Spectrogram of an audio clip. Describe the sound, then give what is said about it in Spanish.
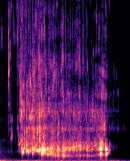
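Water is poured into a glass to drink in one steady stream for about two seconds, splashing and gurgling before it stops abruptly. No one speaks. “Créeme que es un momento para, un buen momento para tomar un poquito más de agua.”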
